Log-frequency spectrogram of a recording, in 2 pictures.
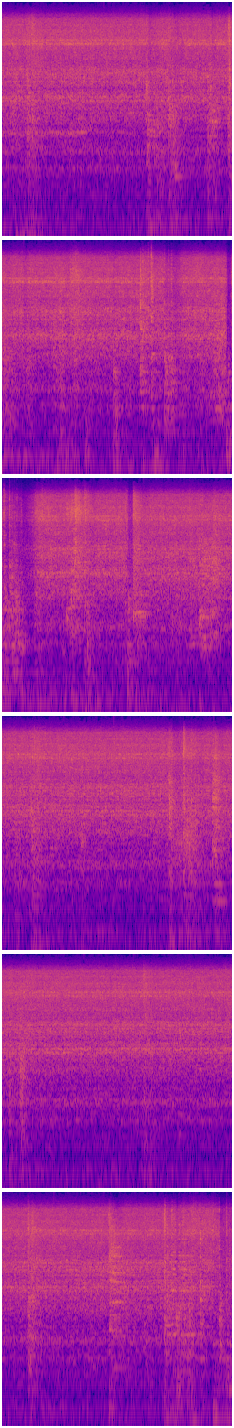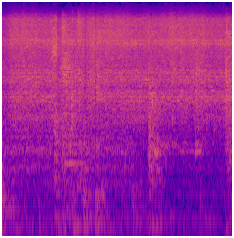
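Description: A stainless steel sheet pan being scrubbed by hand in a soapy steel sink: water sloshing and splashing, with occasional knocks of metal on metal, over a steady background rumble.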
